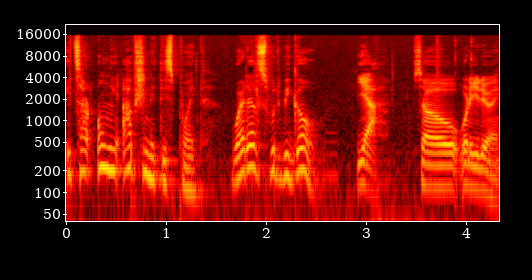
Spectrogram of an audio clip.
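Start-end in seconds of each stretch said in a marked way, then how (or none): 0.0-2.5 secretive, hushed tones, pitched up. Narrating a scene, the speaker voices Kajuka answering Demetrius, in a hushed voice. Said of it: "talking in, like, hushed voices".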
